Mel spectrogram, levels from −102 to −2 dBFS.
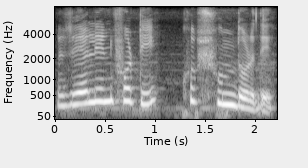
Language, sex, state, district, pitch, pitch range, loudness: Bengali, female, West Bengal, Cooch Behar, 295 Hz, 270-345 Hz, -12 LUFS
